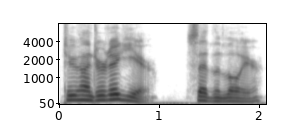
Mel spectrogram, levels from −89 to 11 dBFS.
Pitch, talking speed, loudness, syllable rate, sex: 145 Hz, 200 wpm, -16 LUFS, 5.2 syllables/s, male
